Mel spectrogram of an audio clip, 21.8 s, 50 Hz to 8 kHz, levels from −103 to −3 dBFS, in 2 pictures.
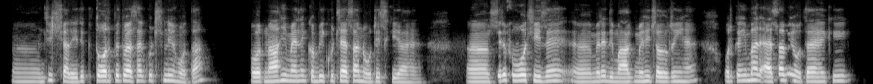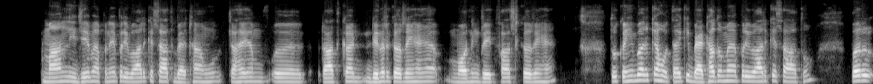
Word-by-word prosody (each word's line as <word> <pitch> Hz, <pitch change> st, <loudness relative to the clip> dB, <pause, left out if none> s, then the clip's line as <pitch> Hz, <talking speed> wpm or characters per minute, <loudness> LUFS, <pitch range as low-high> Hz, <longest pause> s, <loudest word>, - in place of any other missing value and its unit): अ, -, -, -12 dB, 0.4 s
जी, 200 Hz, -, -4 dB
शारीरिक 165 Hz, -4 st, -1 dB
तौर 175 Hz, -2 st, +6 dB
पे 185 Hz, -, +2 dB
तो 185 Hz, 0 st, +4 dB
ऐसा 180 Hz, 0 st, +4 dB
कुछ 185 Hz, +2 st, -8 dB
नहीं 190 Hz, -1 st, 0 dB
होता, 140 Hz, -6 st, -3 dB, 0.7 s
और 155 Hz, 0 st, +3 dB
ना 160 Hz, +1 st, +5 dB
ही 195 Hz, +3 st, 0 dB
मैंने 180 Hz, -1 st, 0 dB
कभी 175 Hz, 0 st, 0 dB
कुछ 180 Hz, +1 st, -8 dB
ऐसा 175 Hz, +1 st, +5 dB
नोटिस 145 Hz, -2 st, -3 dB
किया 140 Hz, -1 st, -2 dB
है। 130 Hz, -1 st, -9 dB
अ, 145 Hz, +3 st, -4 dB
सिर्फ़ 190 Hz, +2 st, +1 dB
वो 190 Hz, +1 st, +6 dB
चीज़ें 175 Hz, -3 st, 0 dB, 0.5 s
अ, -, -, -4 dB
मेरे 155 Hz, +3 st, 0 dB
दिमाग 145 Hz, -2 st, +2 dB
में 160 Hz, -, 0 dB
ही 170 Hz, -, -1 dB
चल 155 Hz, -1 st, +3 dB
रही 160 Hz, +1 st, -3 dB
हैं। 160 Hz, +3 st, -6 dB, 0.4 s
और 160 Hz, -, -2 dB
कई 185 Hz, 0 st, 0 dB
बार 205 Hz, 0 st, +3 dB
ऐसा 185 Hz, +6 st, +5 dB
भी 200 Hz, +1 st, -2 dB
होता 160 Hz, -4 st, +1 dB
है 155 Hz, 0 st, -2 dB
कि 180 Hz, +3 st, -7 dB, 0.8 s
मान 150 Hz, +2 st, +2 dB
लीजिए, 150 Hz, -1 st, -2 dB
मैं 160 Hz, 0 st, -2 dB
अपने 155 Hz, 0 st, -5 dB
परिवार 145 Hz, -2 st, 0 dB
के 170 Hz, -, -6 dB
साथ 155 Hz, -2 st, 0 dB
बैठा 135 Hz, +2 st, -1 dB
हूँ, 145 Hz, +2 st, -6 dB
चाहे 145 Hz, +1 st, 0 dB
हम 155 Hz, 0 st, -5 dB
अ, 155 Hz, +3 st, -20 dB, 0.7 s
रात 140 Hz, 0 st, +3 dB
का 155 Hz, -1 st, +2 dB
डिनर 145 Hz, +1 st, 0 dB
कर 150 Hz, -1 st, +3 dB
रहे 150 Hz, 0 st, 0 dB
हैं 150 Hz, 0 st, -2 dB
या 155 Hz, 0 st, -3 dB, 0.3 s
मॉर्निंग 140 Hz, +2 st, +3 dB
ब्रेकफ़ास्ट 140 Hz, +1 st, 0 dB
कर 145 Hz, -1 st, +4 dB
रहे 145 Hz, +1 st, -2 dB
हैं। 145 Hz, +4 st, -7 dB, 0.7 s
तो 160 Hz, -, 0 dB
कई 165 Hz, +2 st, +2 dB
बार 195 Hz, 0 st, +5 dB
क्या 195 Hz, 0 st, +3 dB
होता 165 Hz, -3 st, 0 dB
है 150 Hz, -, +3 dB
कि 170 Hz, -, -1 dB
बैठा 140 Hz, +4 st, +5 dB
तो 175 Hz, +1 st, -2 dB
मैं 175 Hz, 0 st, 0 dB
परिवार 165 Hz, -2 st, +2 dB
के -, -, +1 dB
साथ 150 Hz, -3 st, -1 dB
हूँ, 185 Hz, +5 st, -9 dB, 0.5 s
पर 175 Hz, +2 st, +7 dB
155 Hz, 215 wpm, -21 LUFS, 145-175 Hz, 0.8 s, पर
